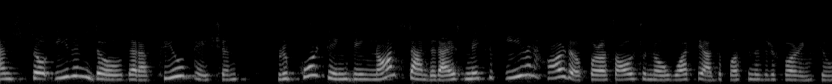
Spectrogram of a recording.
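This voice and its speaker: A woman speaks with a high pitch and lively intonation. The sound is dry and close, with no echo. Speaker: ophthalmologist giving a lecture. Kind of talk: lecture. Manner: fast.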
